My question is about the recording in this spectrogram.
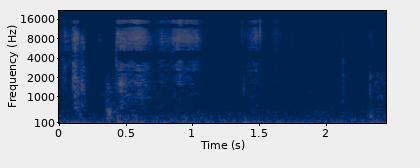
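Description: Near silence with a few faint, brief rustles of cardstock and vellum being slid across a wooden tabletop, the clearest about half a second in.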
